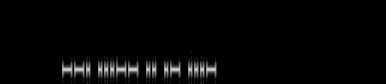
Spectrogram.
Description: Morse code, heard as a keyed tone, about 40 wpm, 700 Hz. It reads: G3IAV
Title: DXCC-100 Call Signs - 5 Characters - 40wpm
